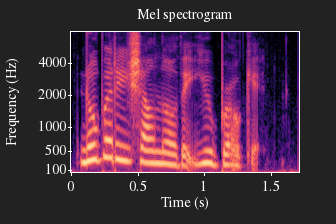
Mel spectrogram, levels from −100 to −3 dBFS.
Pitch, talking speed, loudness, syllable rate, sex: 255 Hz, 245 wpm, -17 LUFS, 7.4 syllables/s, female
